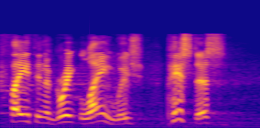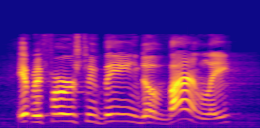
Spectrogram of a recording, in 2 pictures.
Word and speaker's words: pistis: If you look up faith in the Greek language, the word faith is spelled like this. P-I-S-T-I-S. P-I-S-T-I-S, which is pistis.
